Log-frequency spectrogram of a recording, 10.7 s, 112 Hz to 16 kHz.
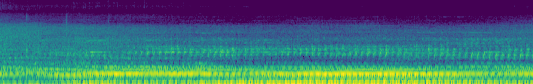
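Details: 1996 Mustang GT with a rebuilt Cobra engine under 1500 miles old (forged rotating assembly, aluminum block, Cobra B heads and cams, tuned): deep, even V8 burble swelling smoothly with throttle, no ticks or knocks; healthy.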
